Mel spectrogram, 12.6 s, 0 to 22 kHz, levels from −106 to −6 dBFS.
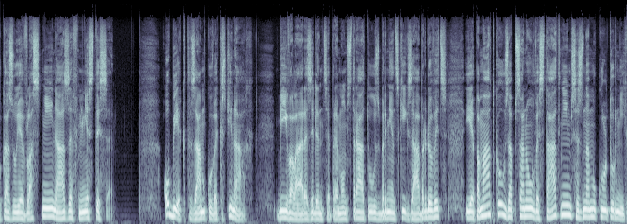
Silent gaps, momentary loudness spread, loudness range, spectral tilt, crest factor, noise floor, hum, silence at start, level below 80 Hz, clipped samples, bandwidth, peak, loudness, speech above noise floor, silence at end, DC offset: none; 5 LU; 3 LU; -4.5 dB/octave; 16 dB; -47 dBFS; none; 0 s; -48 dBFS; under 0.1%; 16 kHz; 0 dBFS; -15 LUFS; 32 dB; 0 s; 0.1%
